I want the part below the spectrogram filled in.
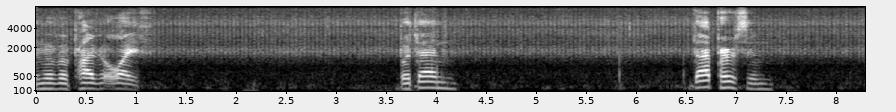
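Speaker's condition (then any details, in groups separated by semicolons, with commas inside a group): Cerebral palsy, spastic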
